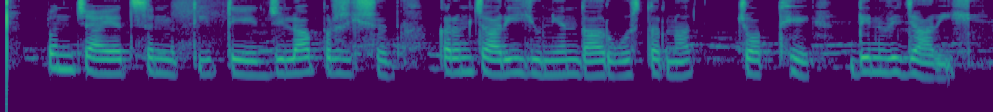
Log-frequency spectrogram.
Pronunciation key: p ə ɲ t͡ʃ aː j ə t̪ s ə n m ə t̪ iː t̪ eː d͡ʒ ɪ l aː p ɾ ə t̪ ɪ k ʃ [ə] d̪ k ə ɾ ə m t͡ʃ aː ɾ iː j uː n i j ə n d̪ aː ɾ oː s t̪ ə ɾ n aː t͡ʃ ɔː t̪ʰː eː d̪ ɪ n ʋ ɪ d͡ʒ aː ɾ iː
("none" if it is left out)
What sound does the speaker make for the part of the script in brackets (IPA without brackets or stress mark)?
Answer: ə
